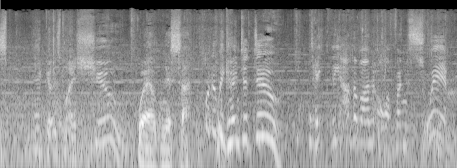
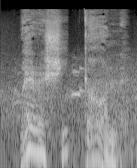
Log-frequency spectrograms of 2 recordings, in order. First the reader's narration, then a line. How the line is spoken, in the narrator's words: He murmured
